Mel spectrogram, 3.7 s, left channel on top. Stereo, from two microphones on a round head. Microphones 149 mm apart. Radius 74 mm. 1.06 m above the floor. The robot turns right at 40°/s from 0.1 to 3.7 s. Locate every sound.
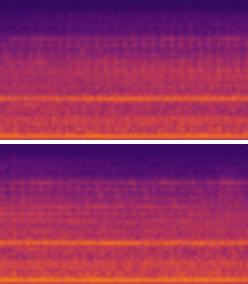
0.0 s an engine running: 20° right, 8.5 m; by 3.7 s 120° left, 8.5 m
